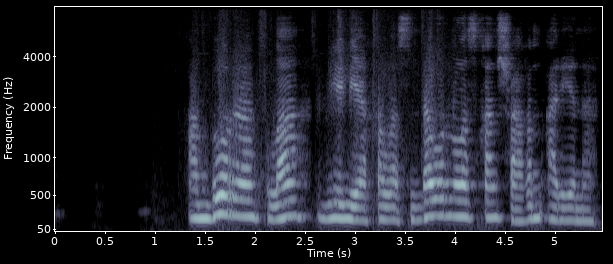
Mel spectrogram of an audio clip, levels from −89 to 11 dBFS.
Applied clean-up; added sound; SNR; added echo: neural separator model SepFormer DNS4.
